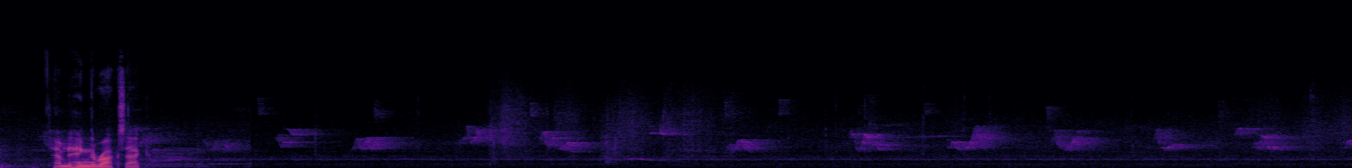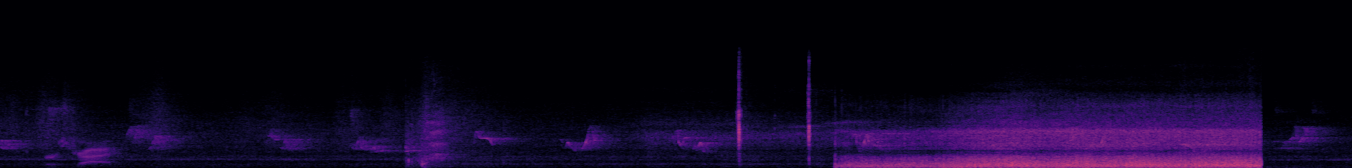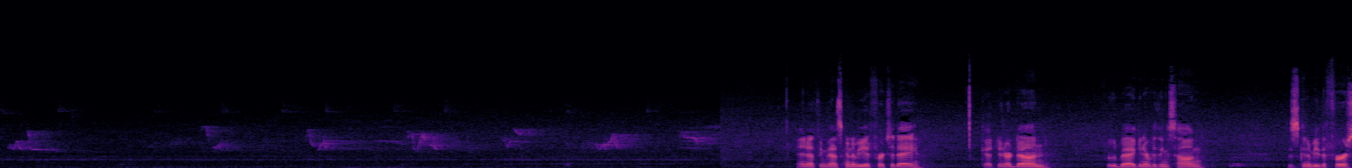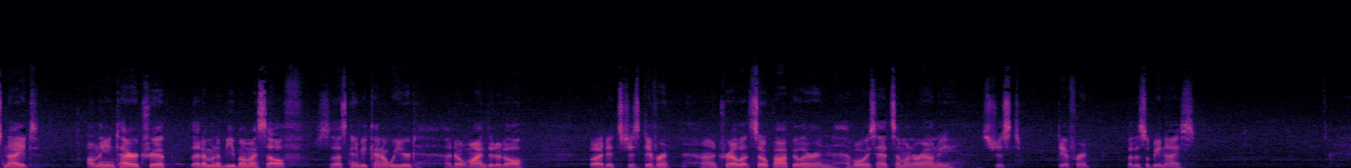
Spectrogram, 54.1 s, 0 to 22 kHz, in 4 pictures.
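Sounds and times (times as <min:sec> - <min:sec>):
stove burner hissing: 0:21.6 - 0:26.2.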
